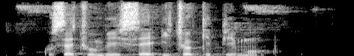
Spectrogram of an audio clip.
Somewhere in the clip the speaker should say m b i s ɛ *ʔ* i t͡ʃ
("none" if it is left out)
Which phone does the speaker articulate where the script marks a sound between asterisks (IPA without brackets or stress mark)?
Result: ʔ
